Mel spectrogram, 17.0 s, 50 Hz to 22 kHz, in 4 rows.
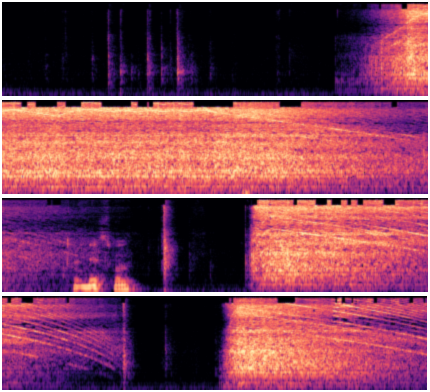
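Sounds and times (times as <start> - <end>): hammer drill motor whining: 3.4 - 9.4, 11.0 - 14.2, 15.0 - 17.0.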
